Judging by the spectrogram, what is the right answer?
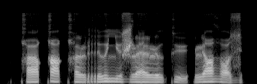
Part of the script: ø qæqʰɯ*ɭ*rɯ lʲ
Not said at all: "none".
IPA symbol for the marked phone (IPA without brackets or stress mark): ɭ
